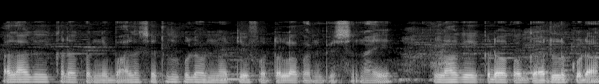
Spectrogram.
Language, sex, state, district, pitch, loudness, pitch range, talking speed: Telugu, male, Andhra Pradesh, Sri Satya Sai, 105 Hz, -18 LUFS, 100-115 Hz, 170 wpm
